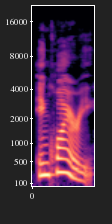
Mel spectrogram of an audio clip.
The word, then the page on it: inquiry: inkwǽiəri; インクワイアリィ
